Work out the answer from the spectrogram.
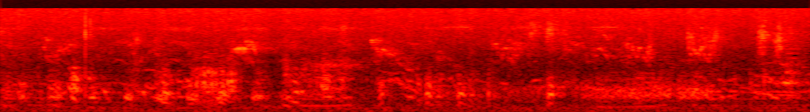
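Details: Morning in a backyard flock, a hen with her chicks: a busy mix of short clucks and murmuring calls, with brief high chick peeps breaking through at intervals.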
